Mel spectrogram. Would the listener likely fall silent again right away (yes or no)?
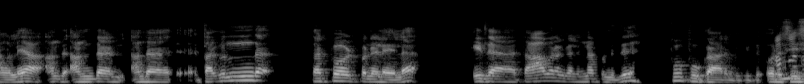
no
